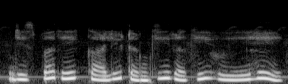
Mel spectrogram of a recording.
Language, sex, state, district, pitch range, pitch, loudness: Hindi, female, Madhya Pradesh, Bhopal, 210-280 Hz, 240 Hz, -11 LUFS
